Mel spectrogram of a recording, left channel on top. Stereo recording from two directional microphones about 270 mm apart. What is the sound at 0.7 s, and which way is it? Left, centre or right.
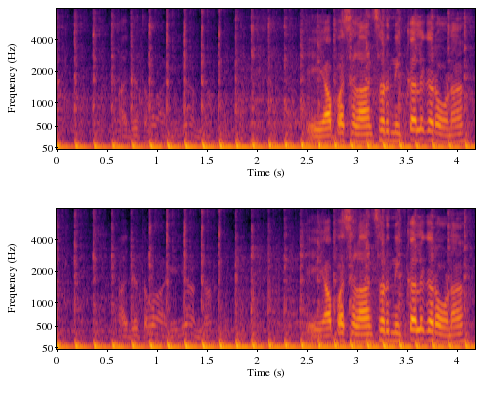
Music, centre.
